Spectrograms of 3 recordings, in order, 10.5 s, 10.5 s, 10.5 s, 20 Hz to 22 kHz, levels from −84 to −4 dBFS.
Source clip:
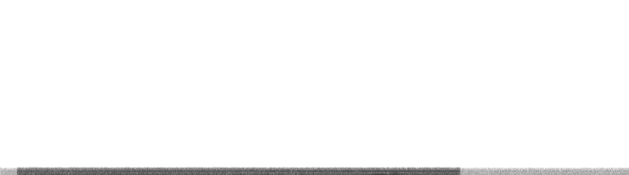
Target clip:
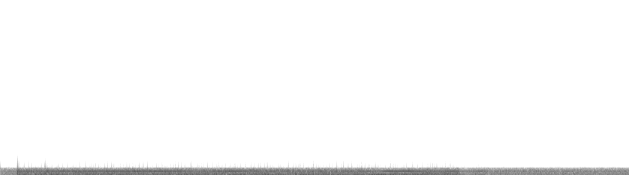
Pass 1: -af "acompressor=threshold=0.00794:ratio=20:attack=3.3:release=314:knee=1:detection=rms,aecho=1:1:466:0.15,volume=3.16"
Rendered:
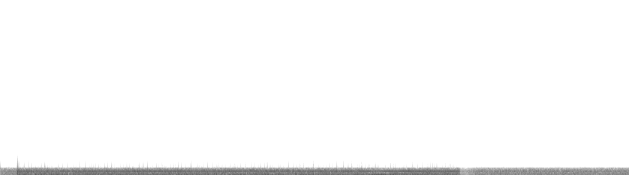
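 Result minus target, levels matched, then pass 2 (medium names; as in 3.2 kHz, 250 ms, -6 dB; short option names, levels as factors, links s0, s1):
echo-to-direct -9.5 dB
-af "acompressor=threshold=0.00794:ratio=20:attack=3.3:release=314:knee=1:detection=rms,aecho=1:1:466:0.447,volume=3.16"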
